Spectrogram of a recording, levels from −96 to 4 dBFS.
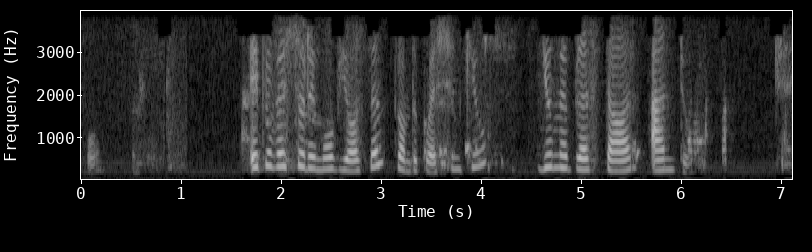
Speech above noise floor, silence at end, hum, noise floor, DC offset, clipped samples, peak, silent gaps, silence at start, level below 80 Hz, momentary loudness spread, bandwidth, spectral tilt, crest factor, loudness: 36 dB; 0 s; none; -70 dBFS; under 0.1%; under 0.1%; -14 dBFS; none; 0.05 s; under -90 dBFS; 19 LU; 4 kHz; 0 dB/octave; 22 dB; -34 LUFS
